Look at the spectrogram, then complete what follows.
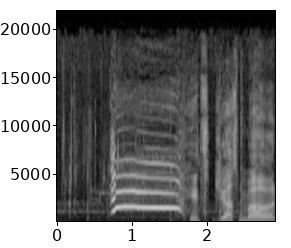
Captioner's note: screams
